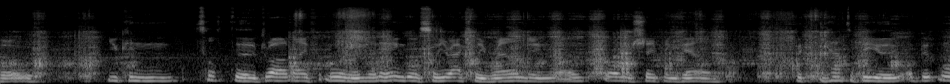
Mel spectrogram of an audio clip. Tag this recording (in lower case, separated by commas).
wood, rub, filing (rasp)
